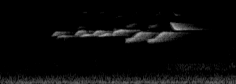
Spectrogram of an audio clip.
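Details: Double-collared seedeater singing the Tui Tui song style: a quick phrase of slurred, high whistled notes that step downward, then a sharp rising whistle to finish, all in about one and a half seconds, over a faint low hum.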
